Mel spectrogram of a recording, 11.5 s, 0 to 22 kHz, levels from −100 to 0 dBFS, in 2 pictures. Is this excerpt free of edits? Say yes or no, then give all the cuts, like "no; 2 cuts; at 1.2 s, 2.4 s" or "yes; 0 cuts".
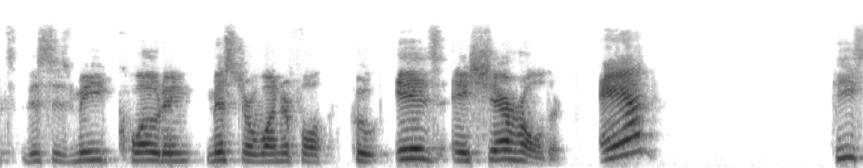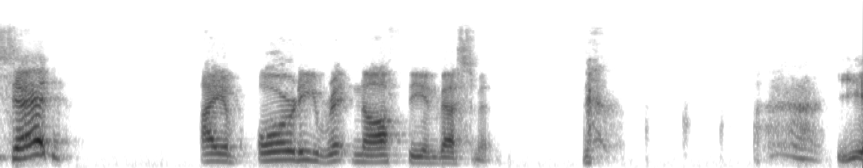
yes; 0 cuts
